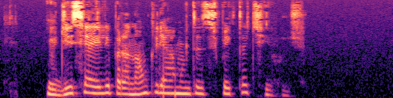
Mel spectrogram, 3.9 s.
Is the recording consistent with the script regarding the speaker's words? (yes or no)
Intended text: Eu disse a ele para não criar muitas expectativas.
yes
